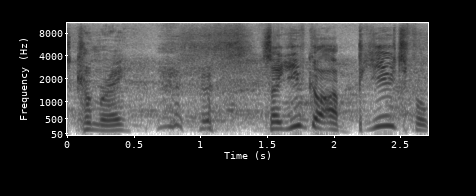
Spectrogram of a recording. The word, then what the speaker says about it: Cymru: has instructed me on uh on how to pronounce cumy so you've got a beautiful collection of synthesizers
